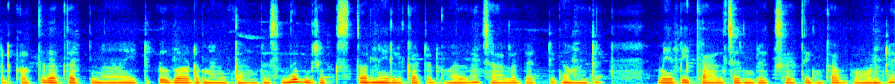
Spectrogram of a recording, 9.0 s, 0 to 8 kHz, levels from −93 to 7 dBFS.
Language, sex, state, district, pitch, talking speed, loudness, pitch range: Telugu, female, Andhra Pradesh, Srikakulam, 180 Hz, 145 wpm, -19 LUFS, 175-190 Hz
